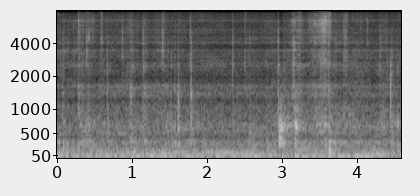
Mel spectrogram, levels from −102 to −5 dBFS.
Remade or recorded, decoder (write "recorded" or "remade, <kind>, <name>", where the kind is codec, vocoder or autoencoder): remade, codec, SNAC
